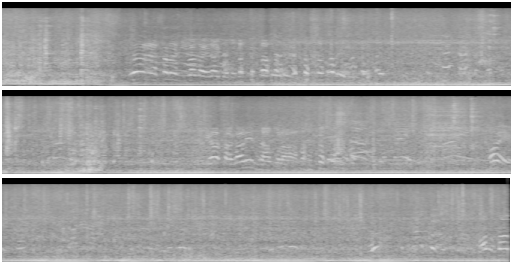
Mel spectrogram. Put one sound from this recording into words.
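An off-road vehicle's engine rumbles low and revs unevenly as it crawls over rocks.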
